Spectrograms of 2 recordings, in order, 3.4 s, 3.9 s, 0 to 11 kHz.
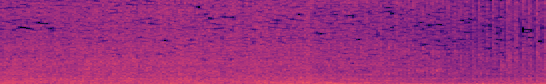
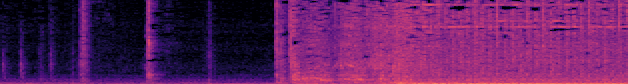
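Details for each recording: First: Mitsubishi L300 diesel with thick white smoke that vibrates at 2500–3000 rpm, held at raised revs: a harsh, crackly, rough, uneven beat caused by valve clearance out of spec and an air filter clogged by the damper. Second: Mitsubishi L300 diesel with white smoke, after valve clearance adjustment and clearing an air filter intake blocked by carpet/insulation; fires after clicks, steady clatter, revs rise and fall evenly, runs clean.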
